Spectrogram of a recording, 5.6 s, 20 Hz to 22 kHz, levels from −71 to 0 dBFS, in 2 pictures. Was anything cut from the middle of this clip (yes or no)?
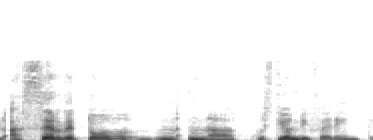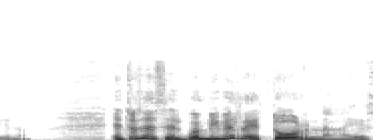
no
